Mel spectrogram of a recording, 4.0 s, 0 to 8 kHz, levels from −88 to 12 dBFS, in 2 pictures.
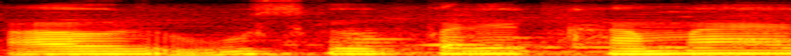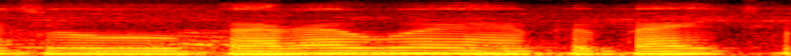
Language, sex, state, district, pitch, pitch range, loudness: Hindi, male, Odisha, Khordha, 140 Hz, 135-150 Hz, -17 LUFS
